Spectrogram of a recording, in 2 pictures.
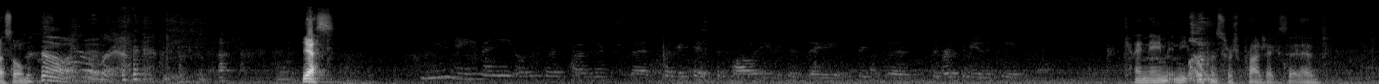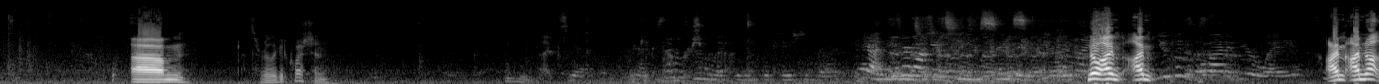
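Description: A man speaks calmly to an audience.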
